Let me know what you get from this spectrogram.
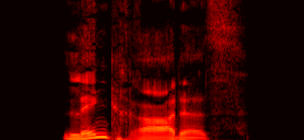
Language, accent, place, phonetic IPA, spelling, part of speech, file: German, Germany, Berlin, [ˈlɛŋkˌʁaːdəs], Lenkrades, noun, De-Lenkrades.ogg
- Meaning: genitive singular of Lenkrad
